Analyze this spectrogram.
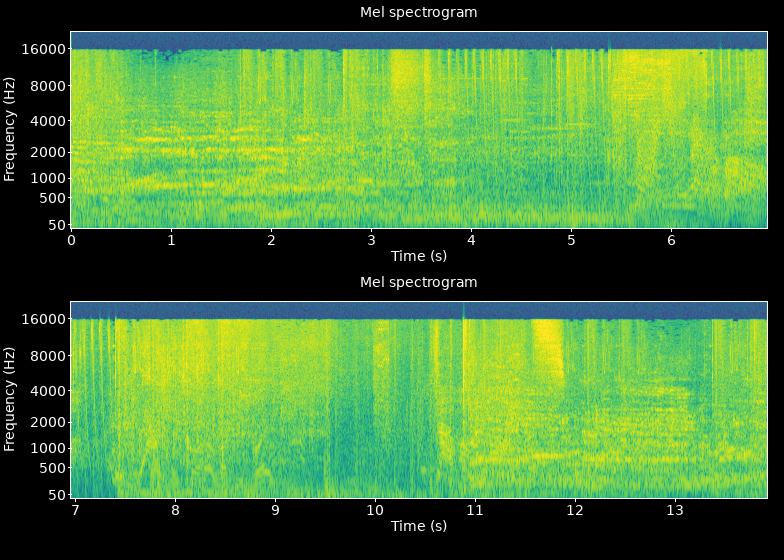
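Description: A ray gun fires buzzing energy blasts.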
